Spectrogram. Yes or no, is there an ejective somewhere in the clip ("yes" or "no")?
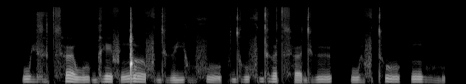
no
